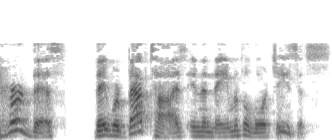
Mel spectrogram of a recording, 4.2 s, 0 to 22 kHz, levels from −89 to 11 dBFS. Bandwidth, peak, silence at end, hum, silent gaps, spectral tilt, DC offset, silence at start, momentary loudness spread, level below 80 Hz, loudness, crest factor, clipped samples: 6.4 kHz; -6 dBFS; 0.05 s; none; 0.94-1.13 s; -5 dB/octave; under 0.1%; 0 s; 13 LU; -72 dBFS; -25 LUFS; 20 dB; under 0.1%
